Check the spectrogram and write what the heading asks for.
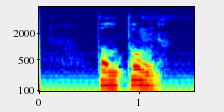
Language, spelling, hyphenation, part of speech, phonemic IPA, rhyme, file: Dutch, pompoen, pom‧poen, noun, /pɔmˈpun/, -un, Nl-pompoen.ogg
- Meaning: 1. pumpkin (plant of genus Cucurbita, or its edible fruit) 2. alternative form of pompon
